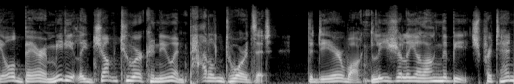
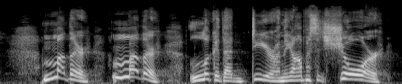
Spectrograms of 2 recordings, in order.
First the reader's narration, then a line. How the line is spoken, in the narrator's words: one of the little bears he cried out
